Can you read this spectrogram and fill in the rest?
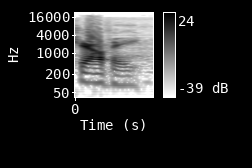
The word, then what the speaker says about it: Yahweh: We think most likely now it was pronounced something like Yahweh.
